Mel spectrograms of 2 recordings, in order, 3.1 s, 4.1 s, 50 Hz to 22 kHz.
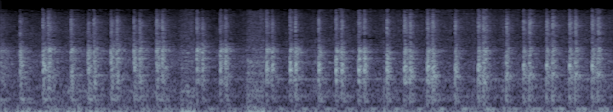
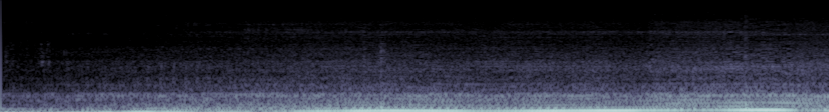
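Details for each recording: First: Mahindra XUV500 diesel at idle: fast, sharp ticking knock about three a second, sounding as if something is broken; cause suspected, not confirmed, to be checked with a scan tool. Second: Mahindra XUV500 diesel after repair and air bleeding, no warning lights: deep, even rumble rising smoothly with revs, the earlier tapping noise gone; normal running.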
